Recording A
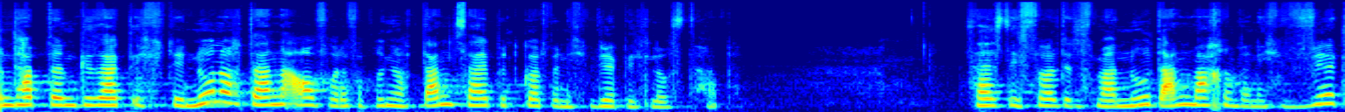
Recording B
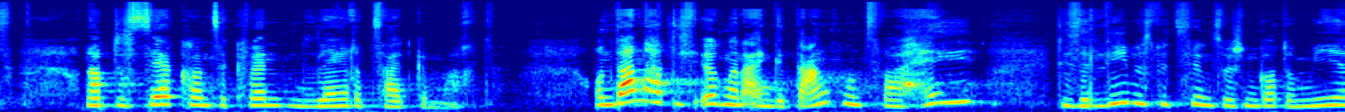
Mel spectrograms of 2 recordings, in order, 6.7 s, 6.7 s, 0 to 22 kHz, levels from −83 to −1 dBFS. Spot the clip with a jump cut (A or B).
A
